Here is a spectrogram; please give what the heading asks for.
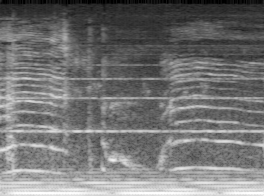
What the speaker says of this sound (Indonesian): Dengar kayak suara bayi nangis,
